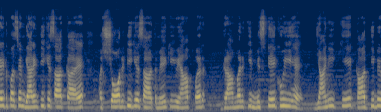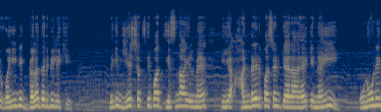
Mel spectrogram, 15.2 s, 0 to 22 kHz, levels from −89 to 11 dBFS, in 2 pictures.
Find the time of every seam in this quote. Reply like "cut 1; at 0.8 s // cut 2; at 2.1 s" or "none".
cut 1; at 6.1 s // cut 2; at 9.6 s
